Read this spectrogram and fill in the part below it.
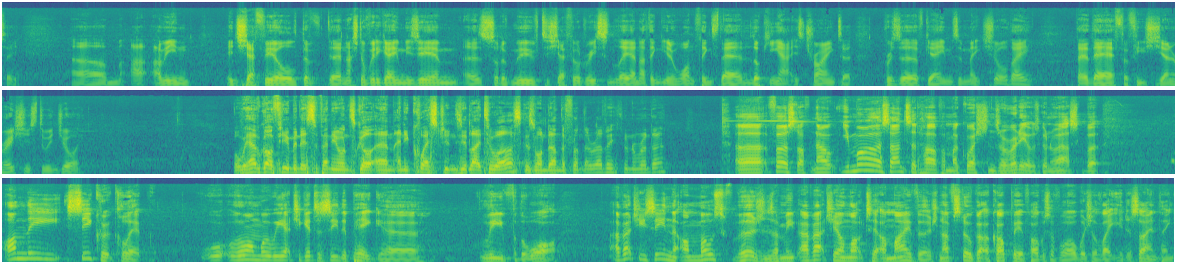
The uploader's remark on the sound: Panels recorded live at PLAY Expo Manchester.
